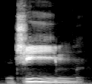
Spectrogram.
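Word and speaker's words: جيم: Jim. Pronounced usually like G in good.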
